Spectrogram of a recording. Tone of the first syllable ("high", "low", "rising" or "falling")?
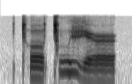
low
